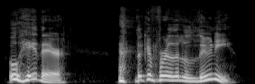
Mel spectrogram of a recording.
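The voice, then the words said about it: Put-on Canadian accent. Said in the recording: “your best Canadian accent? ... This is my Canadian accent.”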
